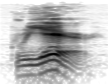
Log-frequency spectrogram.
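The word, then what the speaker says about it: Gruyère: We're going to go get the guarere cheese. Let's see how it's pronounced. I'm curious how cheese is pronounced here. How to pronounce guar, whatever. Gruyere.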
